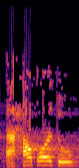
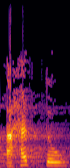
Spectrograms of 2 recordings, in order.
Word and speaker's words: أحطت: ولو أدغمنا إدغاما كاملا لقلنا أحدت. أحدت أحدت ما تقال. شو أحدت؟ صار مثل نطق الأطفال يعني، ما هي يا لطيف. فأحدت ما أحد يقول أحدت ولا أحد يقول أحاطت. كانت العرب تدغم الطاء في التاء في مثل هذا ولكن تبقي صفة الإطباق ظاهرة.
